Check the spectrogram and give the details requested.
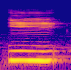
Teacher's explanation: un peu comme le i français seulement vous tirez dessus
